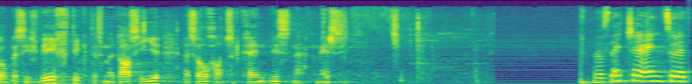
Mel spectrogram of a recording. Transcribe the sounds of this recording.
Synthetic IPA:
ɡlowbəsɪʃʋɪχtɪɡd̥ɑsməd̥ɑːshiəəsoːχɑt͡sʊɾkʰɛntnɪsnæ̰ːmɛɾsi | dɑslɛʃtəɛɪnt͡sʊɾəd

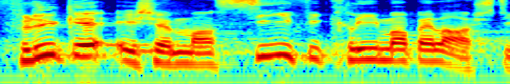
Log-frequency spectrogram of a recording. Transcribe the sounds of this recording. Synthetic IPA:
flyːɡ̥əʔɪʃəmɑsiːfikχliːmɑbelɑ̰ʃti

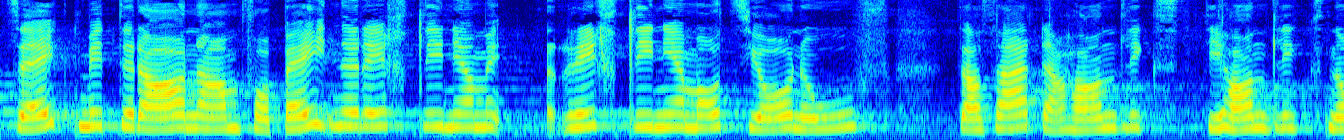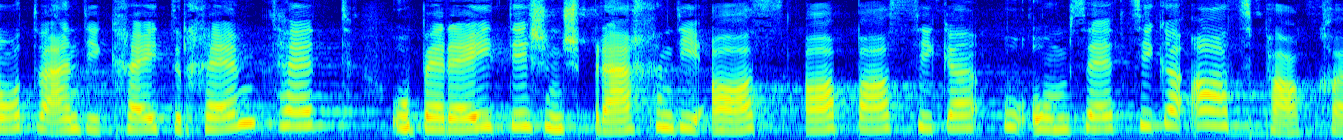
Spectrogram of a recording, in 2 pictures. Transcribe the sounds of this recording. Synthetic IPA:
t͡sɛɪk̚tmɪt̚d̥əɾɑːnɑːmfɔb̥ɛɪdnətə | rɪχtlinjəmɔt͡sjoːnəuːf | d̥ɑsæːɾd | d̥iɦɑndlɪksnoːtʋændɪkʰɛɪtæɾχɛnthɛt | ub̥ɛɾɛɪtɪʃɛntʃpɾæχəndi | ɑːpɑsiɡəuʔʊmsɛt͡siɡ̥əʔɑːt͡spʰɑkχə

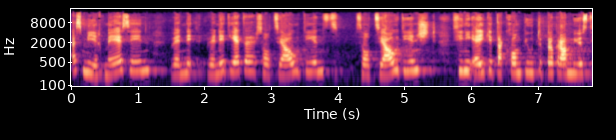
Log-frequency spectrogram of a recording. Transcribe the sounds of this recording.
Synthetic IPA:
ʔəsmiəχmeːsɪnʋɛnɪʋɛnnɪdjedəsot͡sjɑːldins | sot͡sjɑːld̪iənʃt | siniʔɛɪɡ̥ətəkʰɔmpjuːtəɾproɡ̥ɾɑmːyəst̪

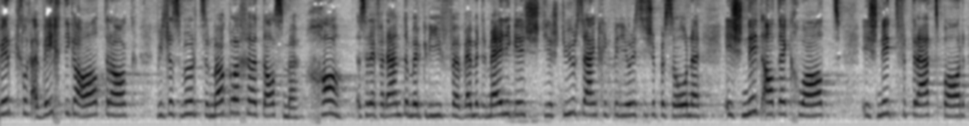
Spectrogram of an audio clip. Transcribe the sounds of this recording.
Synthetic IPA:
vɪɾkʰχlɪχəvɪχtɪɡəɑːtrɑːɡ̥ | ʋɪld̥ɑsʋʏɾtt͡səɾmœɡ̥lɪχəd̥ɑsməχɑəsrɛfɛɾɛndʊmɛɾɡriːfəvɛnmədəɾmɛɪnɪɡɪʃd̥iəʃtyːɾsæŋkχɪkbɪdəjuɾɪstɪʃəpʰɛɾsoːnə | ɪʃnɪdɑdɛkʰwɑːt | ɪʃnɪtfəɾtrætb̥ɑːɾ

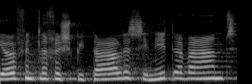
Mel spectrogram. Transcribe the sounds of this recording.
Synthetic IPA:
œfəntlɪçəʃpitaːləsɪnɪtɛɐvaːnt

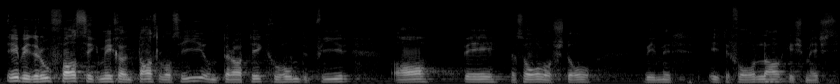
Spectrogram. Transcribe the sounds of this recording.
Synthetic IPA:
ɪbɪdəɾuːffɑsːɪɡmɪχœnt̚d̥ɑːslosiːʊnt̚d̥əɾɑɾtɪkχl̩hʊnd̪əɾtfiːəɾ | ʔɑːb̥eːəsoːloʃtoː | ʋɪməɾɪd̥əɾfɔːɾlɑːɡɪʃmɛɾssi̥

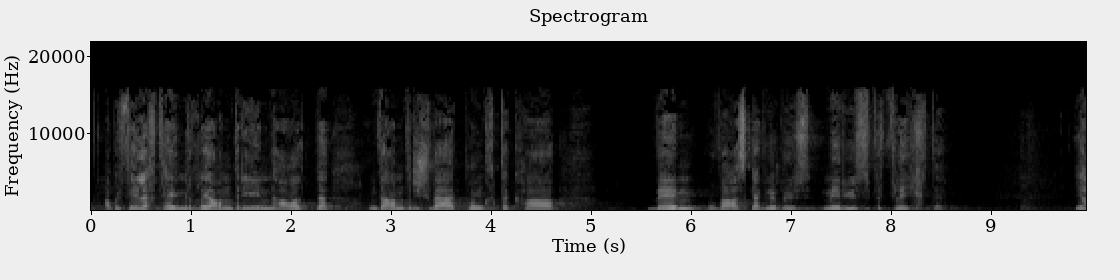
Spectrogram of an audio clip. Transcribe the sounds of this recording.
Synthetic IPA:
ʔɑbəɾfɪləχthɛɪmɪːɾχliɑndəɾiɪnɦɑltəʊndɑndəɾiʃʋæːɾpʰʊŋktəkʰɑː | vɛmuvɑːsɡ̥æɡənʏbəɾyːsmɪːɾyːsfəɾp͡flɪχtə | ɪh

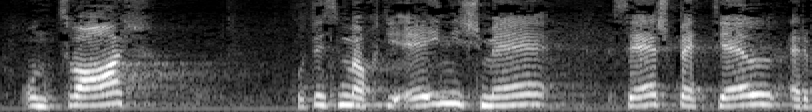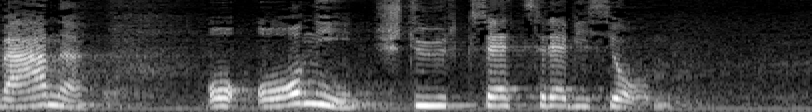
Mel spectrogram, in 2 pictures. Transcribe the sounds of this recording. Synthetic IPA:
ʊnt͡svɑːɾ | ud̥̪esmœχt̪iʔɛɪniʃmeː | seːɾʃpet͡sjɛlæɾvæːnə | ooːniʃtyːɾksɛt͡srɛvisjoːn

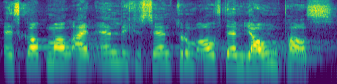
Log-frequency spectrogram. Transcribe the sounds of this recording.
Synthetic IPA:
ɛsɡ̥ɑːpmɑːlæɪnɛːnlɪçəst͡sɛnt̪ɾʊmaʊfd̪̥emjaʊnpʰɑs

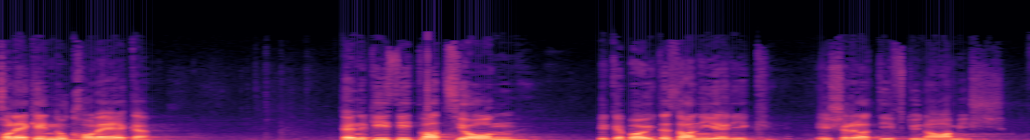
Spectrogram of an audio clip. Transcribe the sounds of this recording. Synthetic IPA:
ɔleːɡɪnːəʊkʰχɔleːɡə̰ | t̪ɛnɛɾɡiːsit̪uɑt͡sjoːn | b̥ɪɾɡ̥ebœʏd̪ɛsɑniəɾiɡ | ɪʃɾɛlɑt̪iːfd̥ynɑːmḭʃ

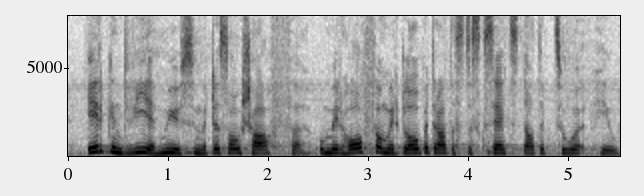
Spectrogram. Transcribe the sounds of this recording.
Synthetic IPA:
ɪɾɡ̥əntviəmyəsəmɪɾd̥ɑsoʊʃɑfəʊmɪːɾɦɔfəʊmɪːɾɡ̥loʊbədɾɑːd̥ɑsd̥ɑsksɛt͡sd̥ɑd̥ət͡suəhɪlf

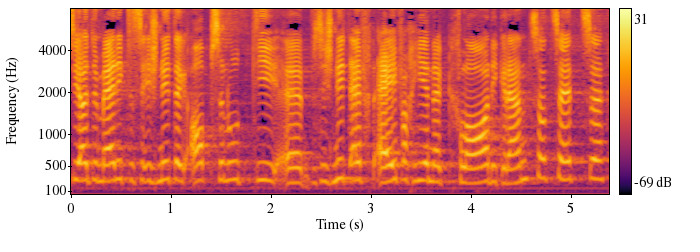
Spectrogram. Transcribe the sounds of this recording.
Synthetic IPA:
siaʊd̪əmɛɪniɡ̚d̥ɑsɪʃnɪdəʔɑpsolutiɛd̥ɑsɪʃnɪdæɪfɑχtæɪfɑχhiəənəkχlɑːɾiɡ̥ɾɛnt͡sɑt͡sɛt͡sə

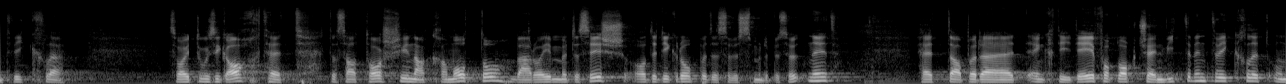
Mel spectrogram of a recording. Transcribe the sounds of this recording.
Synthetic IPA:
ntʋɪkχlə | t͡sʋœʏtuːsiɡɑχthɛtd̥ɑsɑtʰɔʃinɑkʰχɑmɔtovæːɾoɪmːədɑsɪʃɔdədiəɡɾʊpːəd̥ɑsʋʏsːəməɾbɪshɵtnɪd | hɛtɑbəɾɛːæɪɡŋnlɪχd̥iideːfob̥lɔkt͡ʃɛɪnvitəɾɛntvɪkχlətʊn

